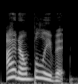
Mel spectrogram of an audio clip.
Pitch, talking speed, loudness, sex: 250 Hz, 305 wpm, -17 LUFS, female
